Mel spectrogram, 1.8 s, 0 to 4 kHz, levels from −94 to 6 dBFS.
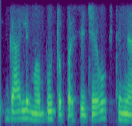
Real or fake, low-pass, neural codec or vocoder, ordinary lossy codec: real; 3.6 kHz; none; Opus, 64 kbps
